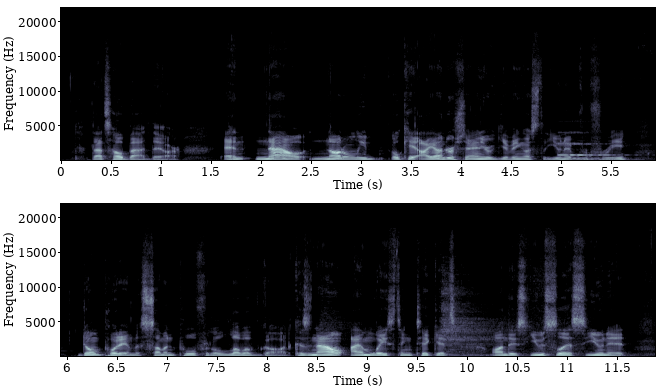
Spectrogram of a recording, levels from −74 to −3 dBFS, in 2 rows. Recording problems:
household noises; faint; from 9 s on; 20 dB below the speech
alarm; noticeable; at 5 s; peak 10 dB below the speech

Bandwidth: 18.5 kHz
